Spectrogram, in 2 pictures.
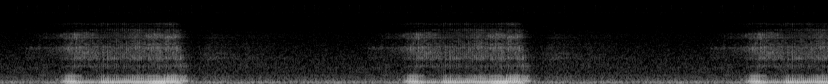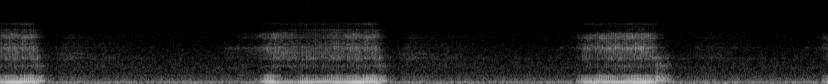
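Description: Harsh, vibrating snores every three to four seconds, about 18 a minute, with steady background hiss between breaths.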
